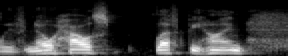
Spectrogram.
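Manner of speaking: ordinary delivery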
